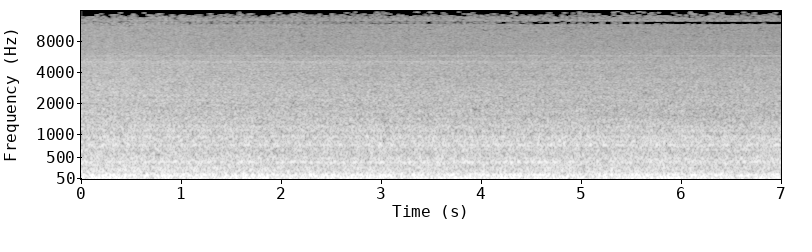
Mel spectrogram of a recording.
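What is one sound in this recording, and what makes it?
A truck engine hums steadily while driving at speed.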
